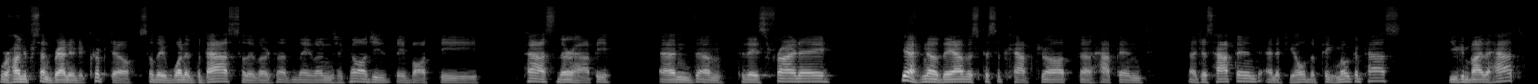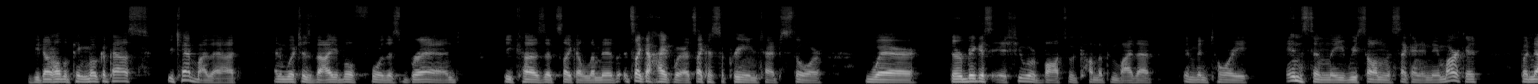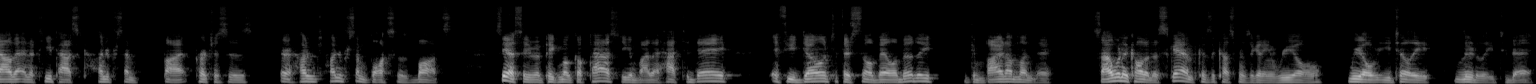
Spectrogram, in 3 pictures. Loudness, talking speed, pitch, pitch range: -30 LUFS, 220 wpm, 110 Hz, 105-130 Hz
